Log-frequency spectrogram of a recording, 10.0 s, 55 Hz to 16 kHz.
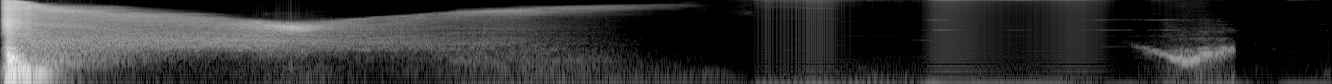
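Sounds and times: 
smooth left to right swipe: 0.0 - 1.4.

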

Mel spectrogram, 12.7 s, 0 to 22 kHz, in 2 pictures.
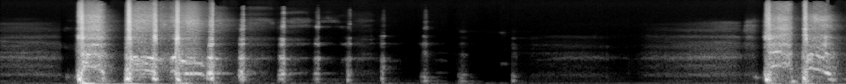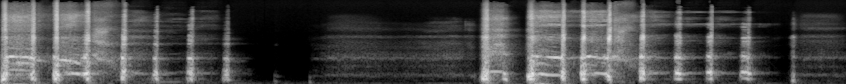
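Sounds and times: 
man coughing: 0.6 - 3.3, 5.7 - 8.1, 10.0 - 12.0.

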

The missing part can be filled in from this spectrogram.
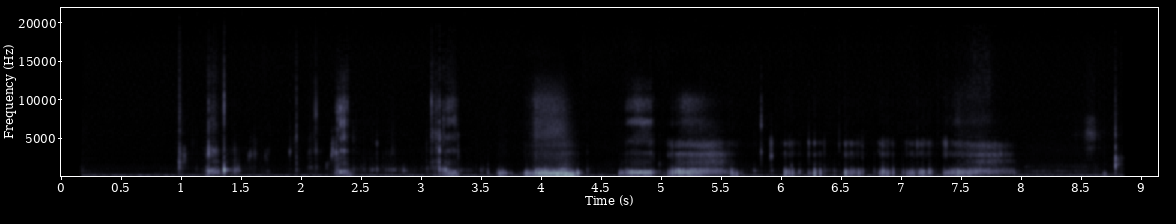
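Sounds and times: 
person drinking a cold drink: 0.2 - 8.9.

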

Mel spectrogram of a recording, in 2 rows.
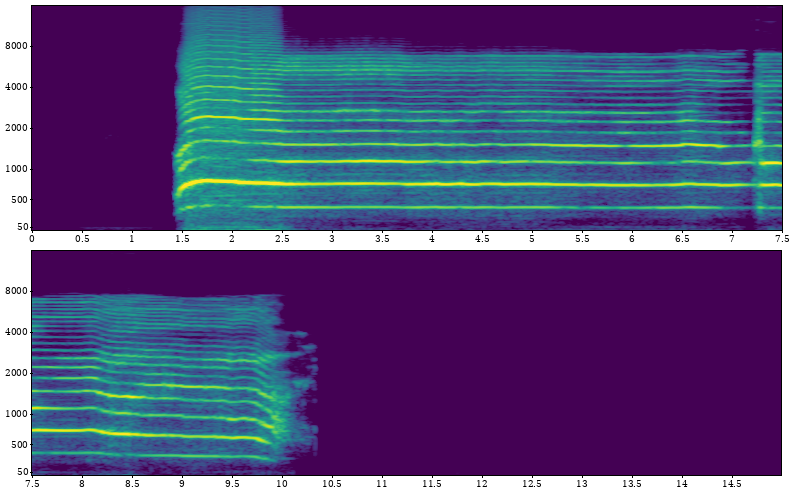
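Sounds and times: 
Roman soldier screaming: 1.4 - 10.2.

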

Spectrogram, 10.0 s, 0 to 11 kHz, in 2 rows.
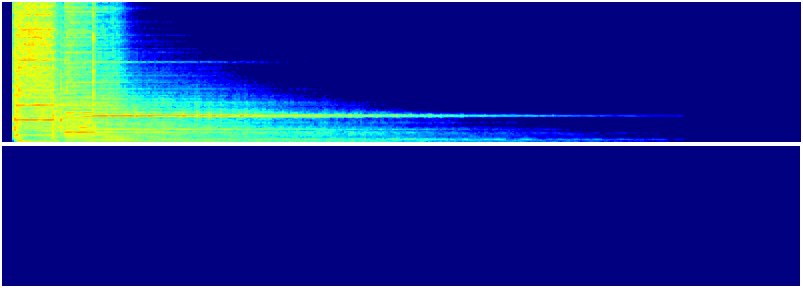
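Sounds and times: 
juicy hit sound: 0.1 - 3.6.

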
